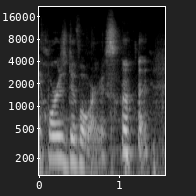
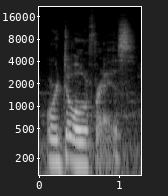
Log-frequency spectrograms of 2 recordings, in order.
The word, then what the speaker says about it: hors d'oeuvre: You don't say hors d'oeuvres. Like, or d'oeuvres.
